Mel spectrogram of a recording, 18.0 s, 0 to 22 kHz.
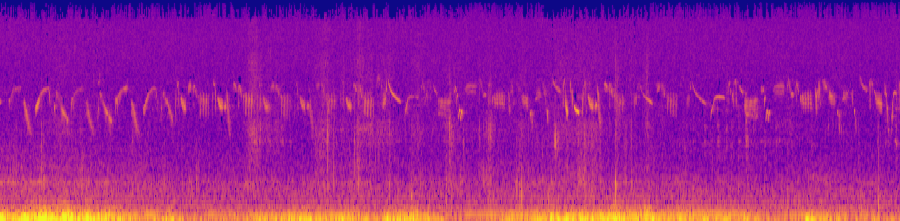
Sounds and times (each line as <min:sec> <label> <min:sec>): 0:00.0 Birds 0:18.0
